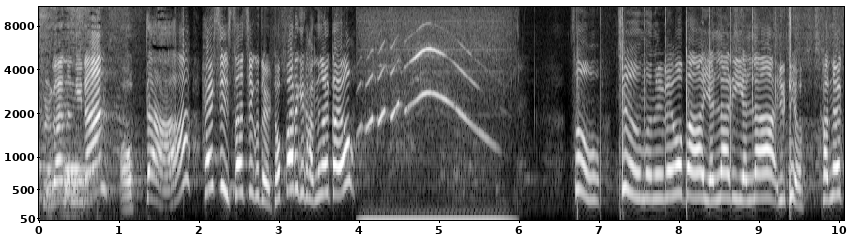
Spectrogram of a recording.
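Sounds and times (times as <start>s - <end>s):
cartoon whistle-like tone: 4.0s - 6.0s.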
